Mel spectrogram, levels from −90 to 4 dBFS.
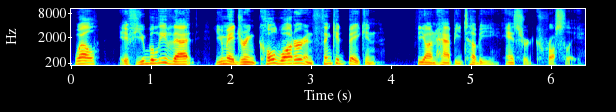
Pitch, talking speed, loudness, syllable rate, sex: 150 Hz, 175 wpm, -19 LUFS, 5.4 syllables/s, male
